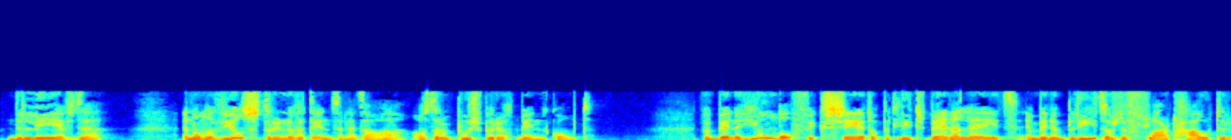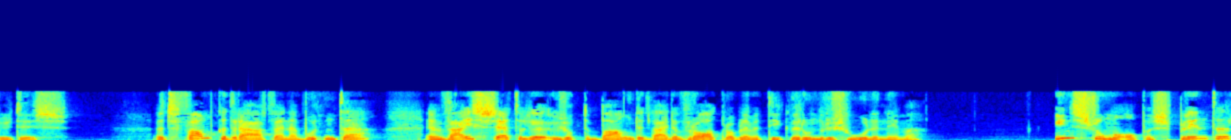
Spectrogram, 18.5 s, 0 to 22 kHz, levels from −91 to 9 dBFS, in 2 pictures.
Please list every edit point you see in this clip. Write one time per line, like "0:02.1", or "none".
0:05.2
